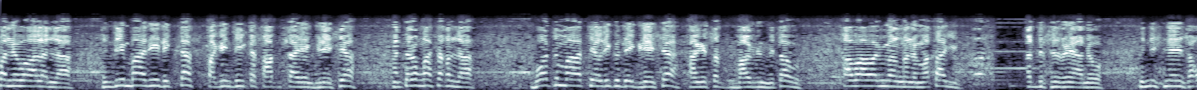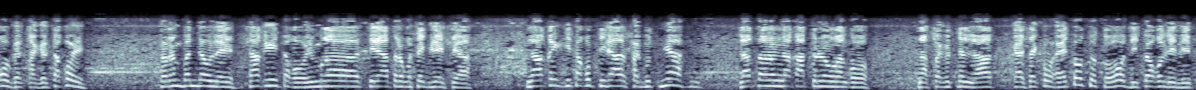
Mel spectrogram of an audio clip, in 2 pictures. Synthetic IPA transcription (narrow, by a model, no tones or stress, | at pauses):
pɐnɪwaːlɐnlahɪnd̪imɐliːlɪɡ̚t̪aspɐɡ̚hɪnd̪ikɐsaːpɪt̪aːjɐɪɡlɛːsja | nɐŋt̪ɐnoŋːasɐkɐnla | bʊat̪nɐŋmɐat̪ɪɐlik̬ʊd̪ɐɪɡlɛsjaɐŋɪsɐbaːɡɪnmɪt̪aw | ʔawaːwɐnmɐŋanɐmɐt̪aj | ʔɐd̪ɛsɛɾjaːno̞ | ʔɪnɪsnɐjonsɐko̞ɡɐlt̪ɐɡɐlt̪ɐko̞ɛ | pɛɾɐmbɐnd̪awlɐɛnɐkkiːt̪ɐko̞jʊŋmɐŋat̪ɪnaːt̪ɐloŋkosɐɪɡlɛsjɐ | nɐkɪkɪkiːt̪ɐko̞t̪ɪnaːsɐɡot̪̚ɲalɐhat̪nɐnɐŋnakat̪ʊluːŋɐŋko̞ | nasɐɡot̪̚ɲɐnlɐɦat̪̚kɐjasɐkoʔɛt̪ot̪ʊt̪oʔod̪iːt̪oɐkolilip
